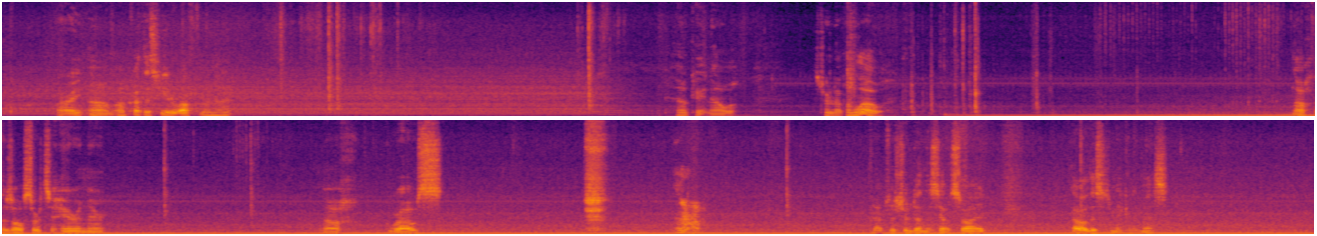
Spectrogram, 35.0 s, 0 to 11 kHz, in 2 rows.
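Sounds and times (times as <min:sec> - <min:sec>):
heater humming: 0:00.0 - 0:35.0
heater switch click: 0:07.7 - 0:08.0, 0:19.6 - 0:19.9, 0:27.9 - 0:28.2.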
